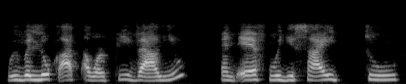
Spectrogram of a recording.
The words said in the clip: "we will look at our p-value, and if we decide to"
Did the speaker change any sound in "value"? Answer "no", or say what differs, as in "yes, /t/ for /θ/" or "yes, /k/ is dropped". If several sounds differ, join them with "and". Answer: no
